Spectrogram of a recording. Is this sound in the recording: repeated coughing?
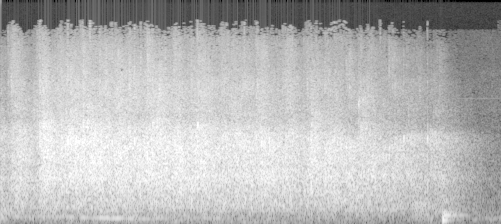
no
